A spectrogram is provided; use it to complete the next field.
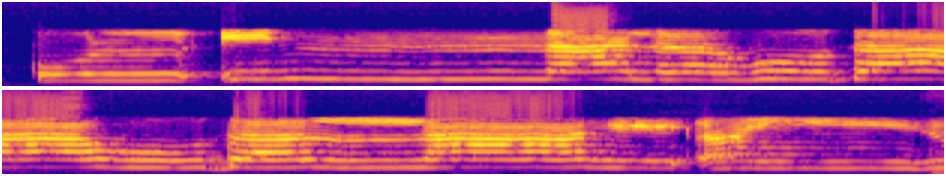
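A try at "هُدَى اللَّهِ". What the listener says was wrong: हुदल्लाहि, लफ्ज़ अल्लाह कलाम मोटा करके पढ़ें। हुदल्लाहि।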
